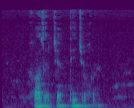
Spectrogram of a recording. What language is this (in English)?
Uzbek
